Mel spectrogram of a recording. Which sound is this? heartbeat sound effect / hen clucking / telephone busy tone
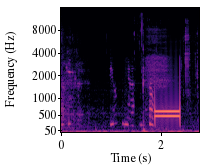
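telephone busy tone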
